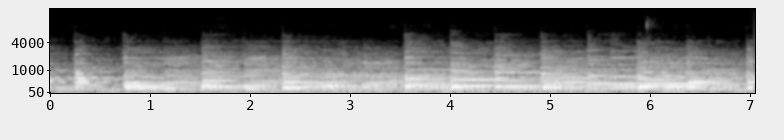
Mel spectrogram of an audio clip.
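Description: Background instrumental music with a piano melody.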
